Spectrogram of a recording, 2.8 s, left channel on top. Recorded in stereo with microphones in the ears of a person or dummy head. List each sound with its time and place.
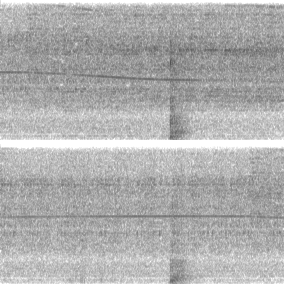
1.7 s a drawer: 75° left (ahead or behind), 5 m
